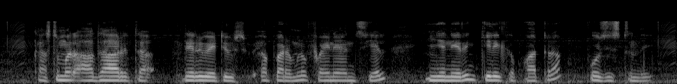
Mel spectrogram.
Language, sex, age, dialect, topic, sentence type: Telugu, male, 31-35, Central/Coastal, banking, statement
